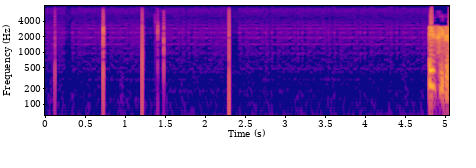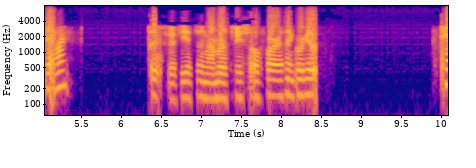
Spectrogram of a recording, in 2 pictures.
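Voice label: Sheriff East County, scanner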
